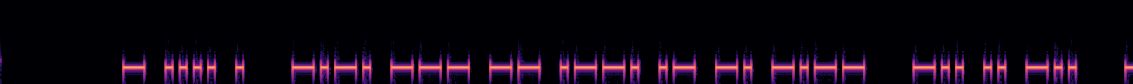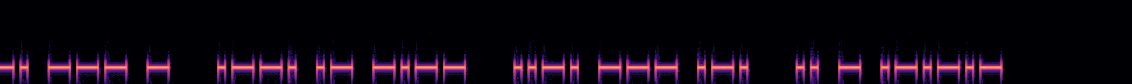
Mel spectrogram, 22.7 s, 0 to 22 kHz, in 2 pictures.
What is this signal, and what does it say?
Morse code, heard as a keyed tone, about 17 wpm, 700 Hz. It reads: THE COMPANY DID NOT PAY FOR IT.
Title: Sentences from Top 1000 Words - Review Part 3 - 17wpm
